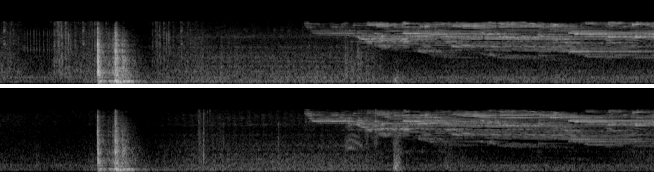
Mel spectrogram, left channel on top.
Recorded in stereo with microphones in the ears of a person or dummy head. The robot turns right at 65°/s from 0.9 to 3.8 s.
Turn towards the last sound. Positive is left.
turn(degrees=25)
